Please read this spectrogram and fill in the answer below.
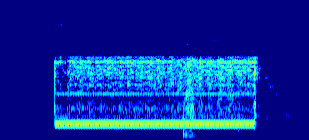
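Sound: telephone dialing and ringing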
